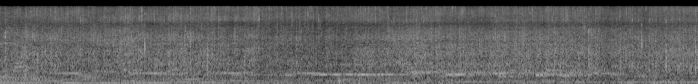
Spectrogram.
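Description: Goat intestines frying on a flat iron griddle: a steady sizzle, with a metal spatula scraping and turning the pieces across the pan.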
